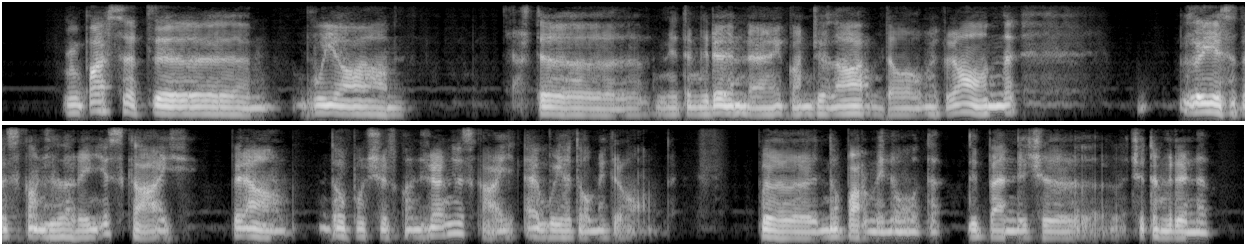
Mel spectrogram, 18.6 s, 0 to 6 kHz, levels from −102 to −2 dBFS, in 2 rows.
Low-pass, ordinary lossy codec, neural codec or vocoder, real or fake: 5.4 kHz; none; codec, 16 kHz, 2 kbps, FreqCodec, larger model; fake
